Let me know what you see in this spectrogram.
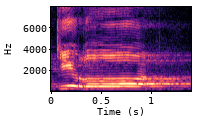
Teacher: الف مدہ کو ایک الف کے برابر کھینچ کر پڑھیں گے.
